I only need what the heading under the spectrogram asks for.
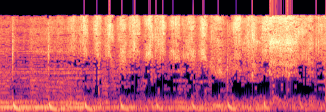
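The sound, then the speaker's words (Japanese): Toothbrush scrubbing teeth with toothpaste, worked awkwardly with the left hand: quick, rhythmic, scratchy bristle strokes repeating close and fairly loud over a low background rumble. “歯磨き粉もやんの。僕は右手で磨くからね。じゃあ左手で。”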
